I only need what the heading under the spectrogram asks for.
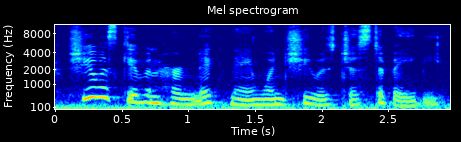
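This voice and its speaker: A woman's voice: on the low side, big pitch swings, moderate pace, warm tone, slight background noise, rough recording. A woman reading non-fiction picture books aloud to young children, adding casual asides, simple explanations and questions to the listeners.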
